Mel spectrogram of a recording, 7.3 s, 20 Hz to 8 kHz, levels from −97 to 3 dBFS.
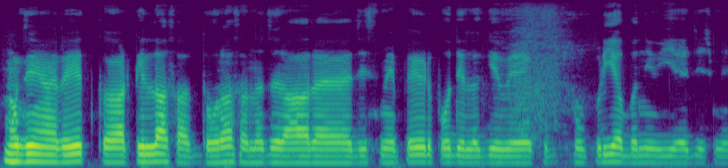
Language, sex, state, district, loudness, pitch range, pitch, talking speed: Hindi, male, Rajasthan, Bikaner, -19 LUFS, 120-130 Hz, 125 Hz, 195 wpm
